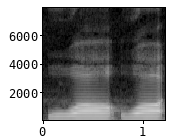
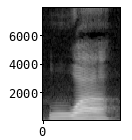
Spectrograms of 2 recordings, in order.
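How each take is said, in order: First: The vowel sounds heavy and thick. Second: The vowel sounds light and thin. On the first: The speaker calls it wrong. "ज़बर हैवी ना हो, वा वा ऐसे ना हो, पुर ना पड़े, मोटा नहीं पढ़ना" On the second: The speaker calls it right. "बल्कि इसको बारीक रखना है"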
